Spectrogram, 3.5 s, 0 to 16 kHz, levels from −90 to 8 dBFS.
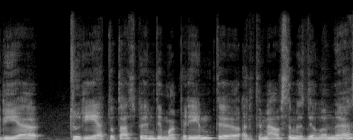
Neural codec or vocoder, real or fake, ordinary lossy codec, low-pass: codec, 44.1 kHz, 3.4 kbps, Pupu-Codec; fake; AAC, 96 kbps; 14.4 kHz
